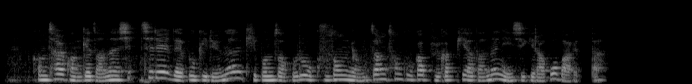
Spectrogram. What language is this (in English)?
Korean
